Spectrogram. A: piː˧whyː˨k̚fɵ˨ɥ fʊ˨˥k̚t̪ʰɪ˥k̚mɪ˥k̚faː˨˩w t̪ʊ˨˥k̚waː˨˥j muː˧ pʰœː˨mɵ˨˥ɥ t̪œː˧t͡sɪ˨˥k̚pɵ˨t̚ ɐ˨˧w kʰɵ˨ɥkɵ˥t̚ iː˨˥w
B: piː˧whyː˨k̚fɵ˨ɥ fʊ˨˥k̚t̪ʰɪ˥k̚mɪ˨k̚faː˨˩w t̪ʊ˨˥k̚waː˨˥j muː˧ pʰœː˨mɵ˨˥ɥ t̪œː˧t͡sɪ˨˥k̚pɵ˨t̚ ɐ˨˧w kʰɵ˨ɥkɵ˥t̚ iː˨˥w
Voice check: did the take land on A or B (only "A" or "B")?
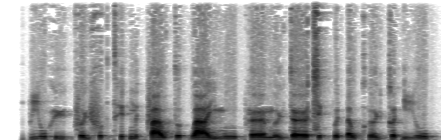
A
